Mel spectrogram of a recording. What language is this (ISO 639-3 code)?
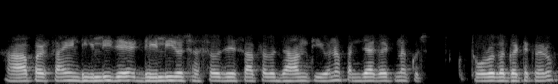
snd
